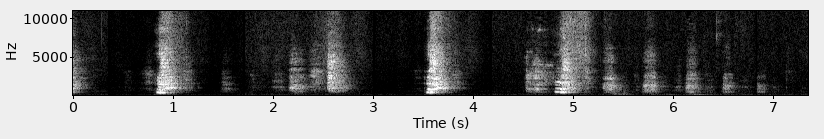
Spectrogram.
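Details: K'eyush, a Siberian Husky, greeting his best friend at a birthday surprise: sharp barking yelps with a low tonal base, several in quick clusters then pauses, breathy panting between them, quiet room.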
